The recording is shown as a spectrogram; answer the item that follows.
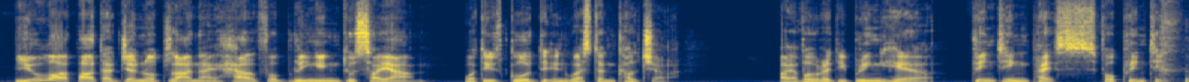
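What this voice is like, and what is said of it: Quasi-Asian accent, slightly Japanese. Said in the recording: “your first initial take on Quan Chi with the Asian accent ... Kind of quasi-Asian, a little bit Japanese.”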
